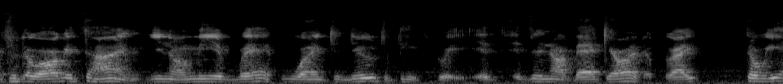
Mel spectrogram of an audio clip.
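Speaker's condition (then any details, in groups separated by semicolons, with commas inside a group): Cerebral palsy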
